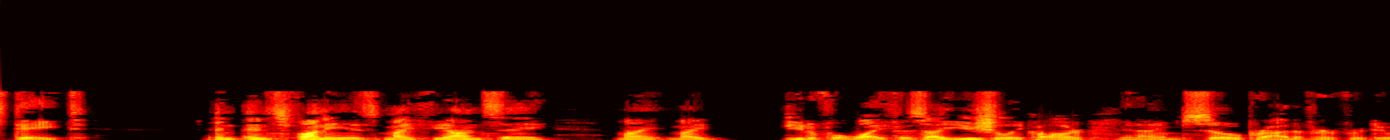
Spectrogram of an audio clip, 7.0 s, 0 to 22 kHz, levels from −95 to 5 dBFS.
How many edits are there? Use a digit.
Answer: 1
